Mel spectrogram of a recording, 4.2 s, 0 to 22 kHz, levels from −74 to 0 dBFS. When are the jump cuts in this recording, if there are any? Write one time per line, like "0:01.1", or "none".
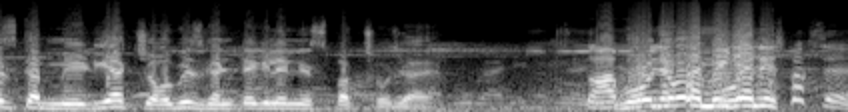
none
